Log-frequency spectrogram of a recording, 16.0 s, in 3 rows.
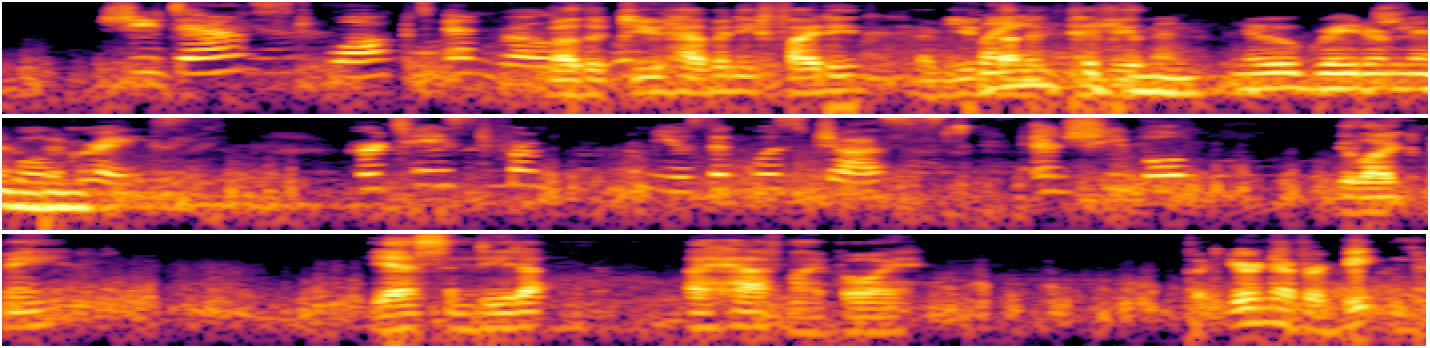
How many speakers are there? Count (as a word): three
